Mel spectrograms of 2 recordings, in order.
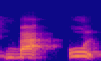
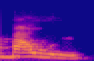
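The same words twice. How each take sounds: First: The vowels split into two syllables, stress on u. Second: The vowels blend into one syllable, stress on a. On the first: This is how it reads with the accent mark. The speaker calls it right. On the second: This is how it reads without the accent mark. The speaker calls it wrong.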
